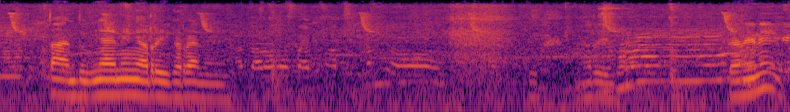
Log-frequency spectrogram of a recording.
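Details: Cattle on the rampage give a strong, sustained low moo for about two seconds, then a rising bellow near the end, with people talking over the gaps.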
